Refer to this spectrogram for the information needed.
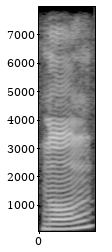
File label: "nung9", Taiwanese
